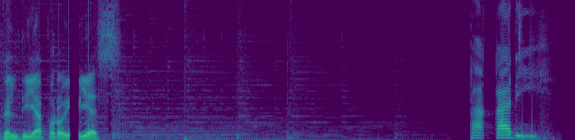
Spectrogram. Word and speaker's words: paqariy: de videos en la que te enseñamos a pronunciar algunas palabras en quechua. Así que nuestra palabra del día por hoy es Paqari, paqari, paqari, la palabra quechua.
